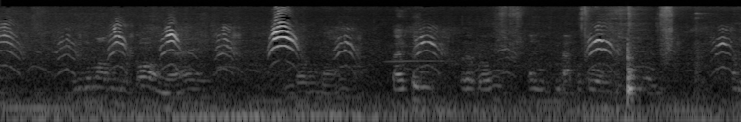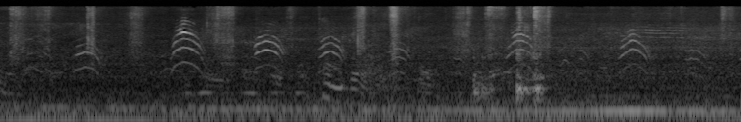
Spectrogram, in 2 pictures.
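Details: Several very small abandoned kittens cry in thin, rising-then-falling mews, some strong and clear, others softer, coming every second or so over a constant low background hum.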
